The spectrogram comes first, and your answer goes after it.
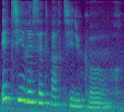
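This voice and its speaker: Female yoga teacher for guided relaxation: soft-edged mellow tone, lilting varied pitch, calm and measured. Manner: calm, measured, pausing between short instructions.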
